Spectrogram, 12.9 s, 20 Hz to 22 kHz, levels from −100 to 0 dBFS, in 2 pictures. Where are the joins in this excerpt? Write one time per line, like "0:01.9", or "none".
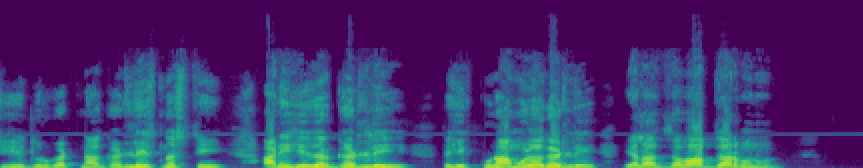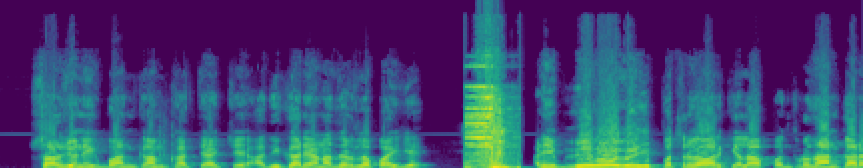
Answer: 0:10.0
